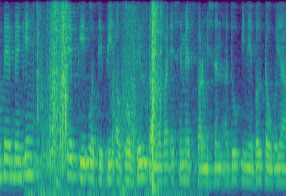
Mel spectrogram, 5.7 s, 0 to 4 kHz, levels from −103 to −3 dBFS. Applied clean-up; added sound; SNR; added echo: none; Cutlery, silverware; 0 dB; none.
